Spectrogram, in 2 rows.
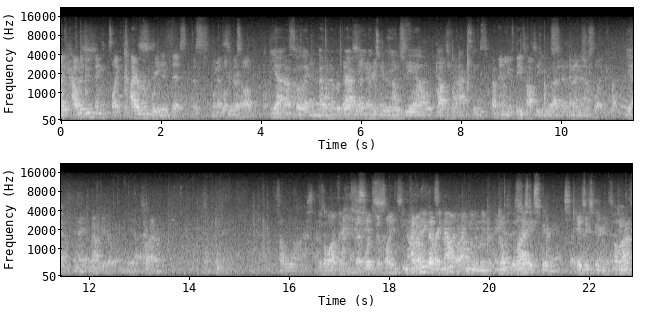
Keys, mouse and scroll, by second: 2.8 click, 4.3-5.8 scroll down 1, 13.2 Down, 19.4-20.0 scroll up 1, 20.0 middle click, 21.5 shift+middle click.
